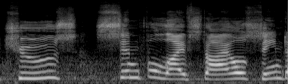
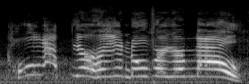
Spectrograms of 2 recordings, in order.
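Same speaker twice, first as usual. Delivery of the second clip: incredulous outcry; 8 semitones higher, 6 dB louder than usual. Acted. Job challenges his friends.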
